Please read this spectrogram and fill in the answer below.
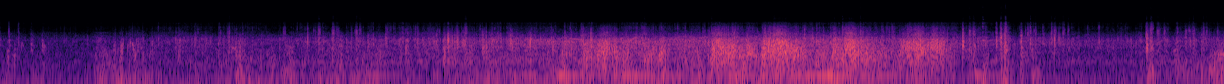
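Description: Mountain bike ridden fast down dirt singletrack: tyres rolling over dirt and leaf litter, the bike rattling and clicking over bumps, and wind rushing over the camera microphone. It grows louder to a peak about seven to nine seconds in, then eases.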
